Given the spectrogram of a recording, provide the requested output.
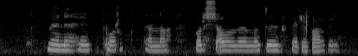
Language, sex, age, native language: Icelandic, female, 11, Icelandic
